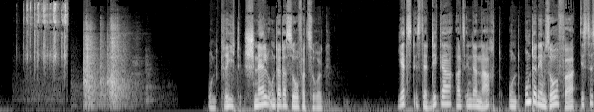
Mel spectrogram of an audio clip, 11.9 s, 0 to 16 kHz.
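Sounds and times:
key turning in a door lock: 0.4 - 2.5
speech: 4.2 - 6.7, 8.0 - 11.8.

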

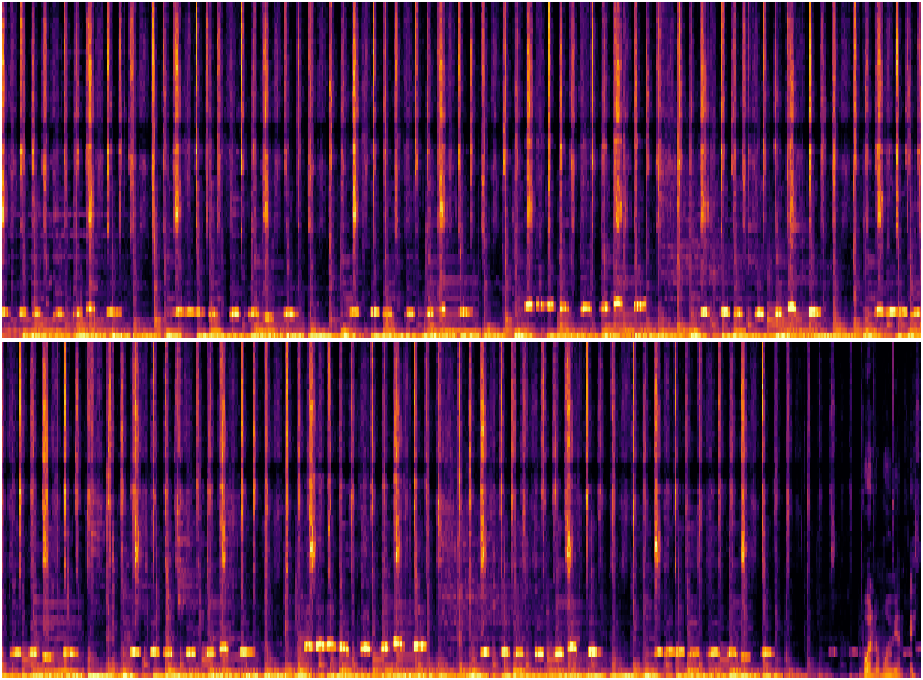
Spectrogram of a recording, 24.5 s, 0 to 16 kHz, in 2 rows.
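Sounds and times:
full band accompaniment of steady bass and percussion: 0.0 - 24.4
person whistling a melody: 0.0 - 24.4.

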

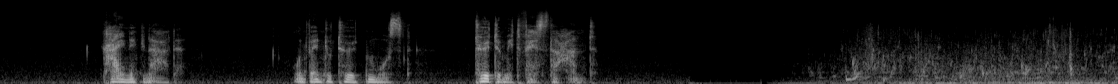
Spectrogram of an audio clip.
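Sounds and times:
speech: 1.2 - 1.8, 2.9 - 4.2, 4.8 - 6.0
water splashing and sloshing as a light canoe is pushed out into a river: 7.8 - 11.1.

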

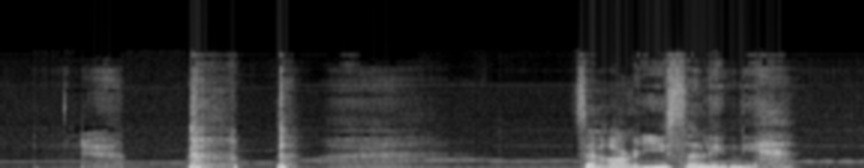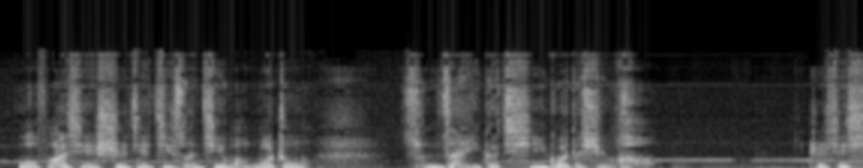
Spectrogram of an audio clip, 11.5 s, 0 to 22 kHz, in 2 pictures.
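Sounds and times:
faint steady hum: 0.0 - 11.4
man coughing: 1.2 - 2.2
speech: 3.9 - 10.2, 11.2 - 11.4.

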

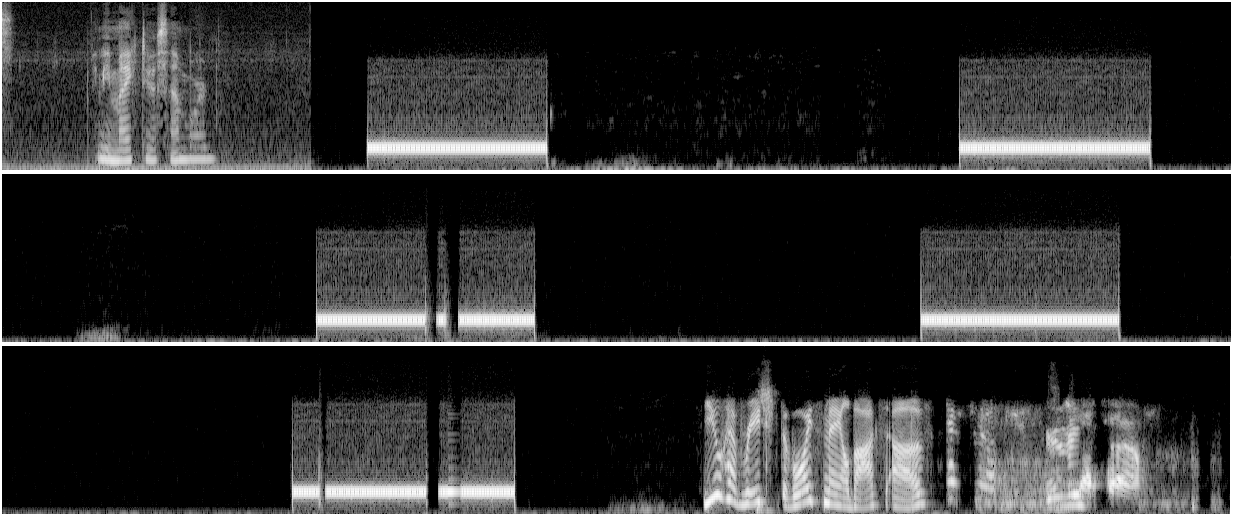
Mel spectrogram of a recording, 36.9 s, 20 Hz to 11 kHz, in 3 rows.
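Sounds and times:
speech: 0.9 - 2.2, 31.9 - 34.0, 35.0 - 36.1
telephone ringback tone while a call waits to be answered: 3.6 - 5.5, 9.6 - 11.5, 15.4 - 17.6, 21.5 - 23.5, 27.5 - 29.8.

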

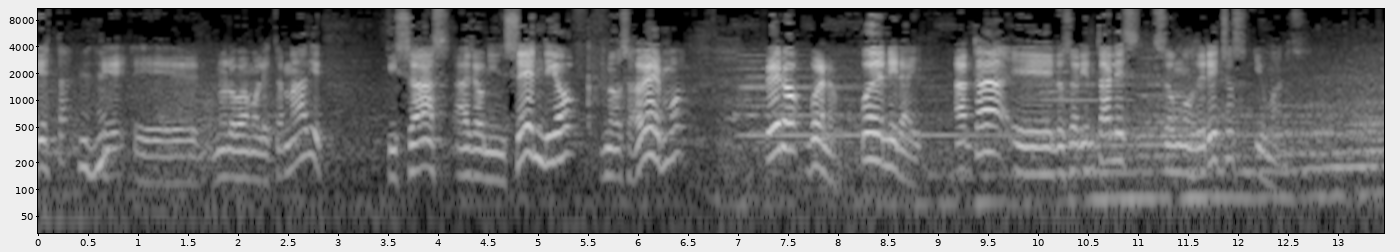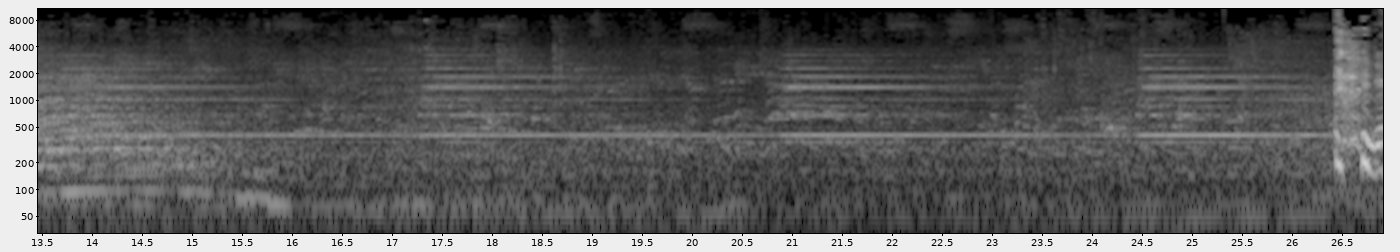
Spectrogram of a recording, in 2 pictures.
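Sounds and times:
speech: 0.0 - 12.8
church bells ringing: 5.8 - 26.8
low rumble: 6.8 - 17.4.

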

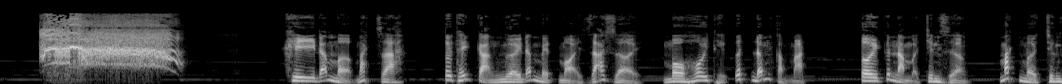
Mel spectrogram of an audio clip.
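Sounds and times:
woman screaming loudly: 0.4 - 1.9
speech: 2.9 - 10.6.

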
